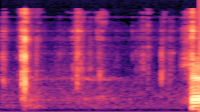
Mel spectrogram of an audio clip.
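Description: A single sharp click about a quarter of a second in, followed by a couple of faint ticks; a man's voice begins right at the end.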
